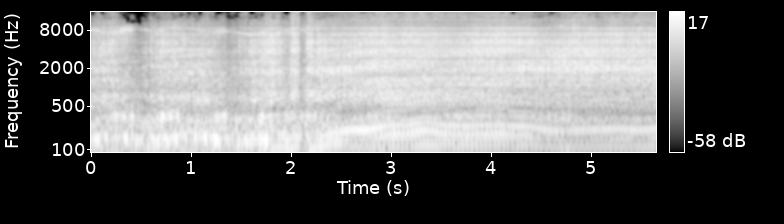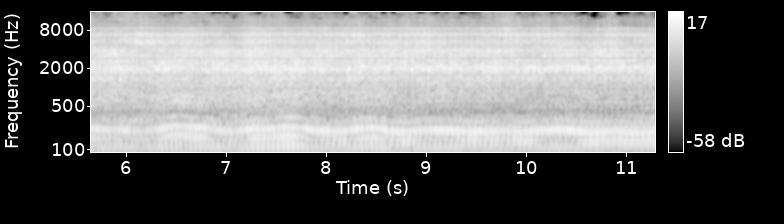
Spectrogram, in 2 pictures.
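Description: Mega truck's engine working under load through deep mud, its pitch rising and falling in repeated waves as the throttle is worked. A steady hiss runs under it, and a few sharp knocks sound in the first couple of seconds.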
